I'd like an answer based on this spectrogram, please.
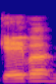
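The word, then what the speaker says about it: GEWA: Like, because there's different places, and you've got I don't know how you say it, Gava music in Right, Gava, that's correct.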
